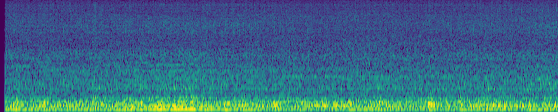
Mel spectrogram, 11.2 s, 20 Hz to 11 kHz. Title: 3sge beams running with misfire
